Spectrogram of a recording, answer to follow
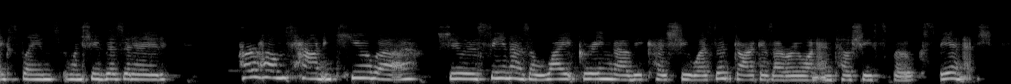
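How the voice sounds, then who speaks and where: In a normal speaking voice, a woman talks at a fairly high pitch and a fairly slow pace with fairly even intonation. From Colorado. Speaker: panel moderator. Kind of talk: panel discussion.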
